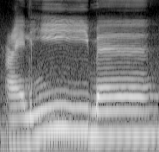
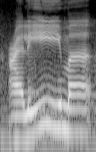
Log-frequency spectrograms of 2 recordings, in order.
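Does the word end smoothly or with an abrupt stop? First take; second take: smooth; abrupt stop. First: The word ends smoothly and evenly. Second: The word ends with a pressed, abrupt stop. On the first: The speaker calls it right. "Jadi lempeng aja berhentinya" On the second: The speaker calls it wrong. "ini adalah penekanan. Jadi ada kesan hamzah sukun di sana"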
